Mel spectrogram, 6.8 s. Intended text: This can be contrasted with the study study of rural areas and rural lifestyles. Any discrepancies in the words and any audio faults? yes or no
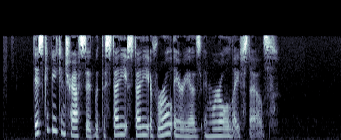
no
